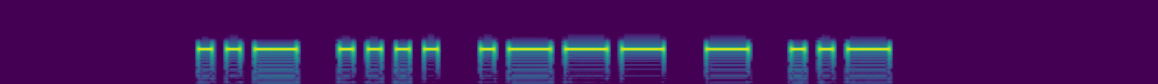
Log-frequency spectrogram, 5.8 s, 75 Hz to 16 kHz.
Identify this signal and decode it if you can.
Morse code, heard as a keyed tone, about 17 wpm, 700 Hz. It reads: UHJTU
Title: Five Challenging Letter-Number Combinations 17wpm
